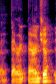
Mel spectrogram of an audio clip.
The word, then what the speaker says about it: Behringer: Behringer, is it? – Yeah, that's right.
